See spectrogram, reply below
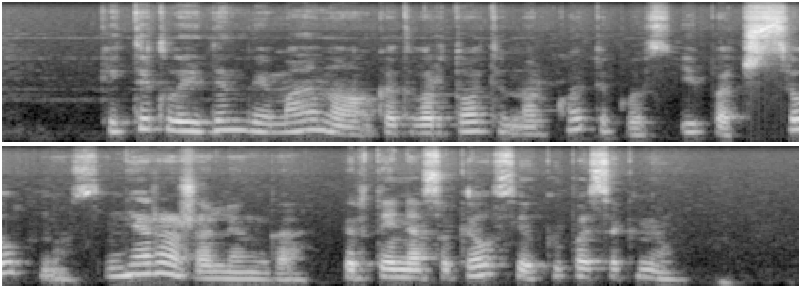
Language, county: Lithuanian, Marijampolė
